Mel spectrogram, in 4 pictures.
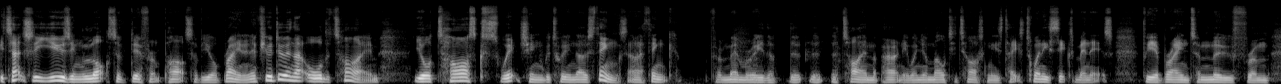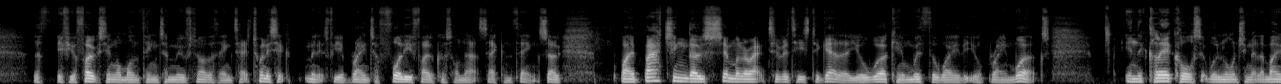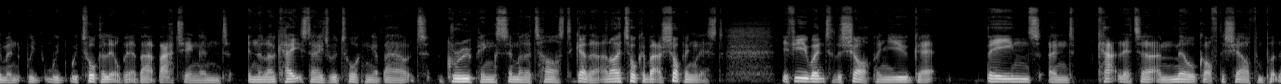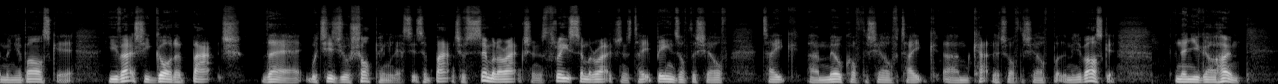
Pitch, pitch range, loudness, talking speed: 115 Hz, 105-130 Hz, -21 LUFS, 235 wpm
